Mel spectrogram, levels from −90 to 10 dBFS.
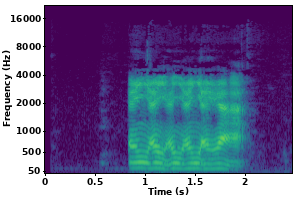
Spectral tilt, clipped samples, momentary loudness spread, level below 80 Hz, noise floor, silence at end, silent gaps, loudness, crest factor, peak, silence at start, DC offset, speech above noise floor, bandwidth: -5 dB/octave; under 0.1%; 7 LU; -60 dBFS; -66 dBFS; 0.45 s; none; -17 LUFS; 18 dB; -2 dBFS; 0.85 s; under 0.1%; 49 dB; 13.5 kHz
